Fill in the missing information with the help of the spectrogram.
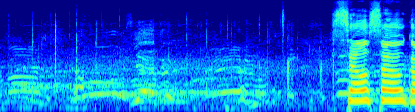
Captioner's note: audience cheering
